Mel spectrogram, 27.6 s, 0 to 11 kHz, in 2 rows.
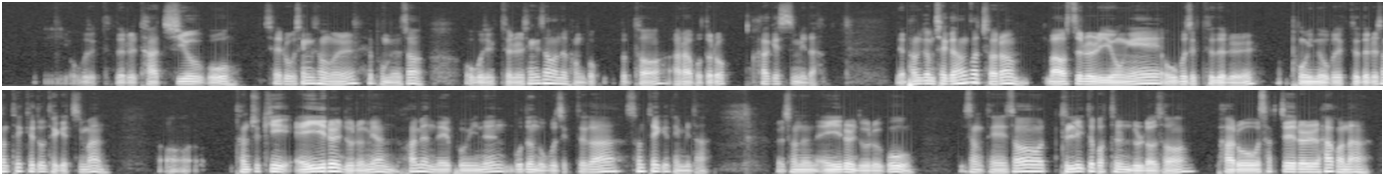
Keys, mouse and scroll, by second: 5.0 click, 8.9-10.2 drag, 11.4 click, 14.5 click, 16.5 a, 24.8 Delete, 27.4 ctrl+z.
